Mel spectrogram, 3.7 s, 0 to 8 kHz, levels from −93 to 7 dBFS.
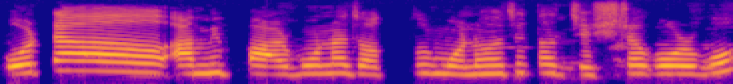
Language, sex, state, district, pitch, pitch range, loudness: Bengali, female, West Bengal, Kolkata, 270 Hz, 260-290 Hz, -14 LUFS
